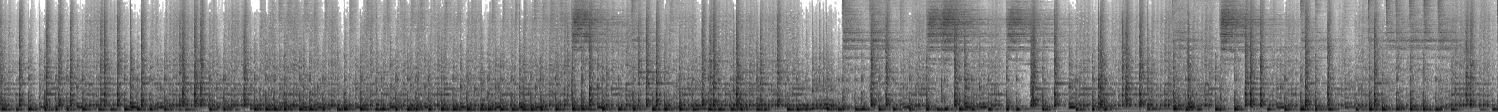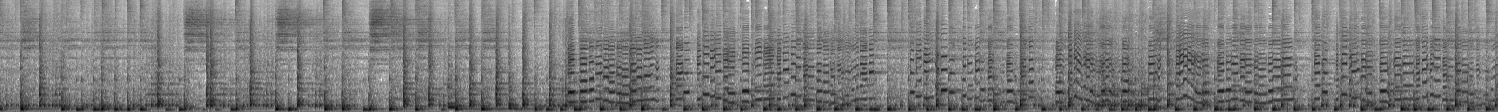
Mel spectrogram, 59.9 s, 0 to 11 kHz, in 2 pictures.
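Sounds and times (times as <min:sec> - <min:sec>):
jazz drum kit playing: 0:00.0 - 0:59.9.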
